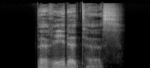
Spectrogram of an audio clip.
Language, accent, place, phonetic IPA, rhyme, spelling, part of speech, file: German, Germany, Berlin, [bəˈʁeːdətəs], -eːdətəs, beredetes, adjective, De-beredetes.ogg
- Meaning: strong/mixed nominative/accusative neuter singular of beredet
